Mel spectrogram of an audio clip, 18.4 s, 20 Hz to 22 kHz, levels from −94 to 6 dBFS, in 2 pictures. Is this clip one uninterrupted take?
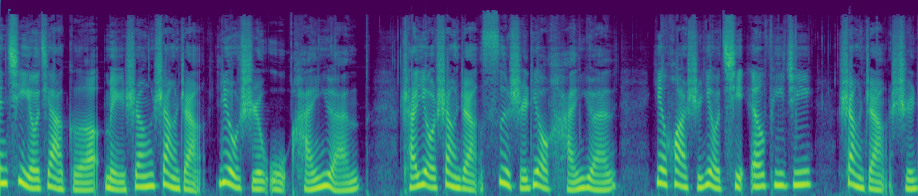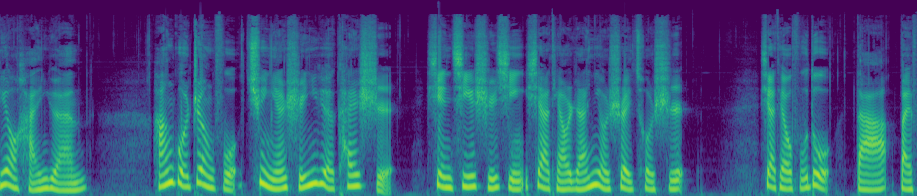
yes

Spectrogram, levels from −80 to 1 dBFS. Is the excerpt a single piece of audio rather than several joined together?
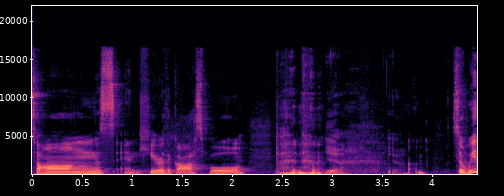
no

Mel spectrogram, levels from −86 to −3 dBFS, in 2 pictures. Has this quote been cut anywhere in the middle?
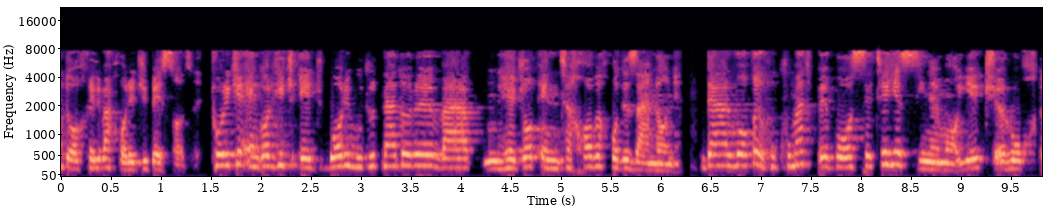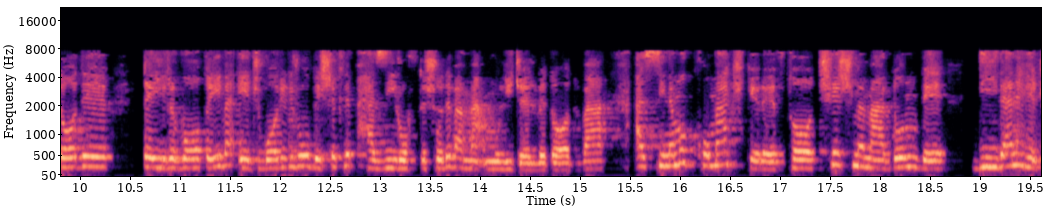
yes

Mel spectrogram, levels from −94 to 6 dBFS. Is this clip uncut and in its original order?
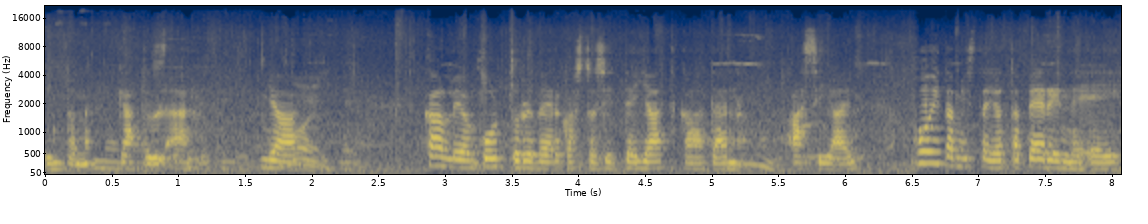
yes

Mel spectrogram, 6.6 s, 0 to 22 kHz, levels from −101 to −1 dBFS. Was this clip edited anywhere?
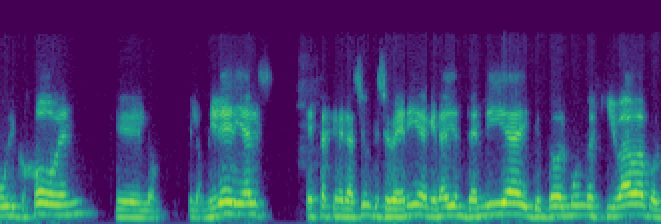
no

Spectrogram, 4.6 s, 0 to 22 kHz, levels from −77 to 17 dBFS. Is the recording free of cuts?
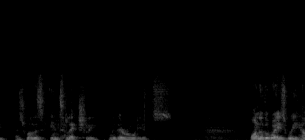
yes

